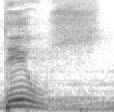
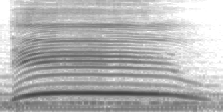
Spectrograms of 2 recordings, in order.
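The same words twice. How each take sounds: First: It is said at normal volume. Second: It is shouted loudly.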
